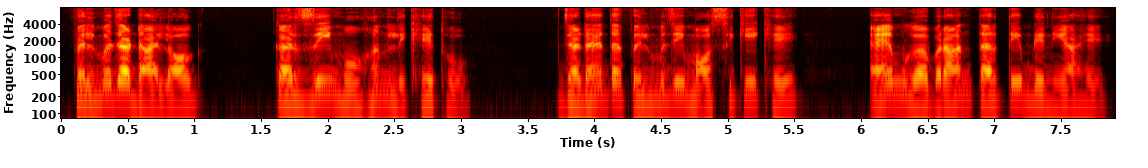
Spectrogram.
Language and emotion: Sindhi, neutral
